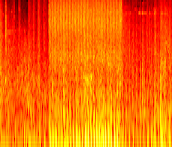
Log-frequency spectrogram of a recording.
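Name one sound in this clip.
A pistol fires a rapid burst of loud shots.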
